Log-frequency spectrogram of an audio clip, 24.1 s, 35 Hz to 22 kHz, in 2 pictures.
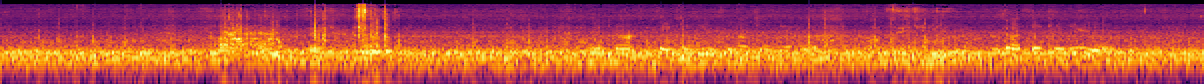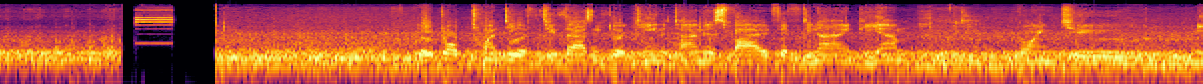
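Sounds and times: car engine and road rumble: 0.0 - 13.3, 14.2 - 24.0
faint voices: 1.5 - 3.6
short electronic beep: 13.4 - 13.8.

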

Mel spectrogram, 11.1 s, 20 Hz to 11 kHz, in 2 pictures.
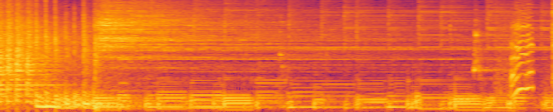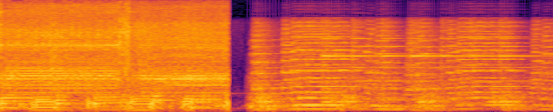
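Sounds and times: music with plucked bass line: 0.6 - 7.8.

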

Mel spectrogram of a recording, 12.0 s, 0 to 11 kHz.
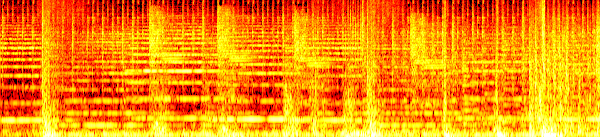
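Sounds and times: dramatic background music: 0.0 - 12.0.

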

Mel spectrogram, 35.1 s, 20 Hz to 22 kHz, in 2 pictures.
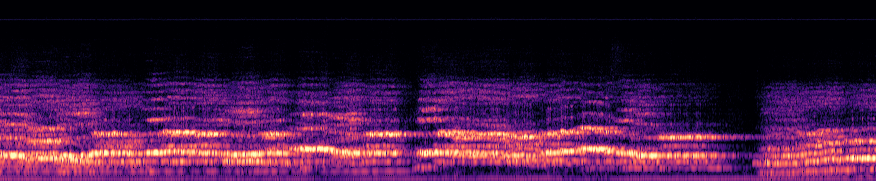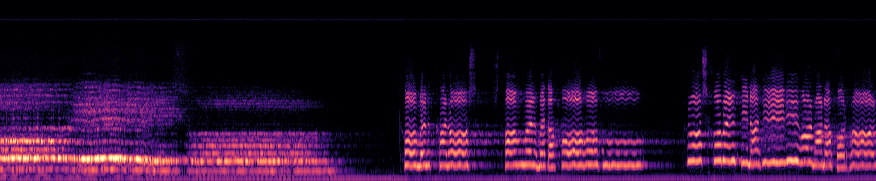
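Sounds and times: choir singing liturgical music: 0.0 - 25.0, 25.6 - 35.0.

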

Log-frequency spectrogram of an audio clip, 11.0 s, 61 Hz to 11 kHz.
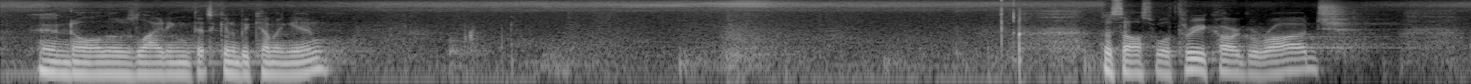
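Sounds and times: insects chirring: 0.0 - 11.0
footsteps on bare floor: 3.0 - 7.3.

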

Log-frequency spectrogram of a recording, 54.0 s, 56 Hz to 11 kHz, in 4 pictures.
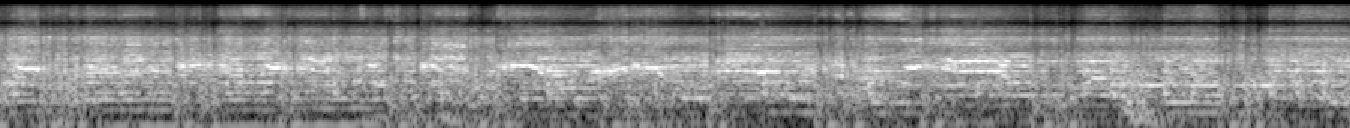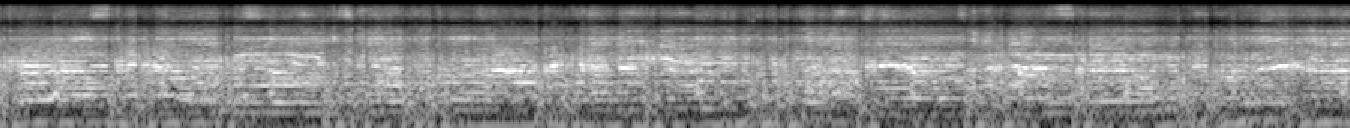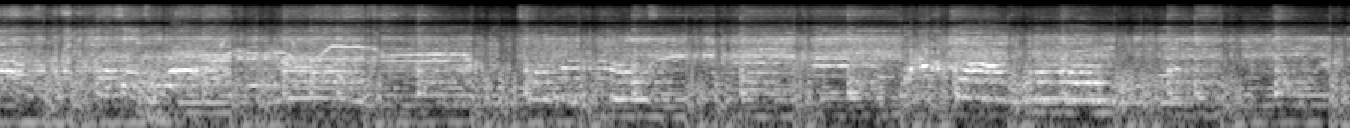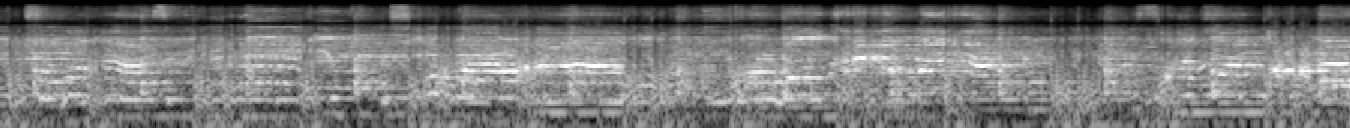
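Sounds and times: live pop-rock band: 0.0 - 54.0
male lead vocal: 0.0 - 54.0.

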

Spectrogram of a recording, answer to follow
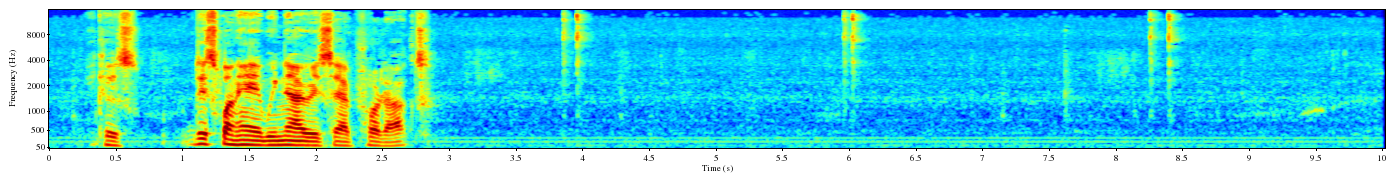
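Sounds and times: low steady hum: 0.0 - 10.0
computer mouse clicks: 3.8 - 4.1, 6.0 - 6.2, 7.6 - 8.6.

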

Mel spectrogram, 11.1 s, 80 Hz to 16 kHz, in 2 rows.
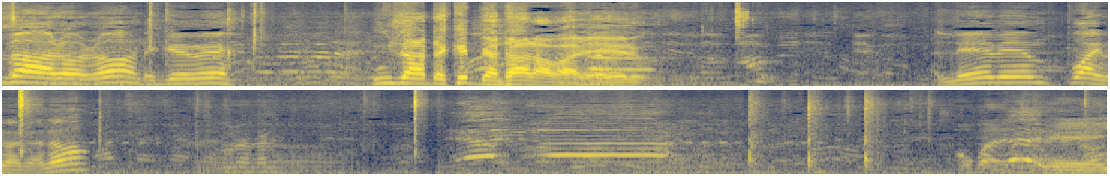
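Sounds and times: faint crowd voices: 0.0 - 11.0.

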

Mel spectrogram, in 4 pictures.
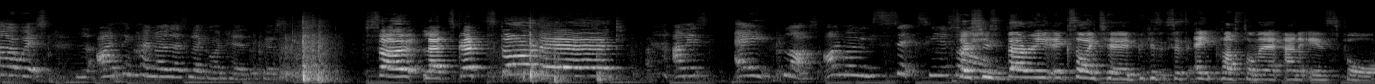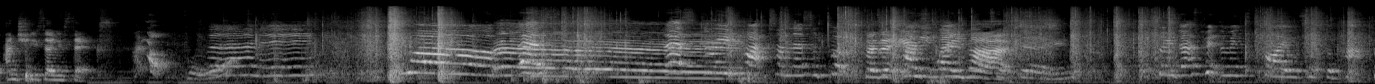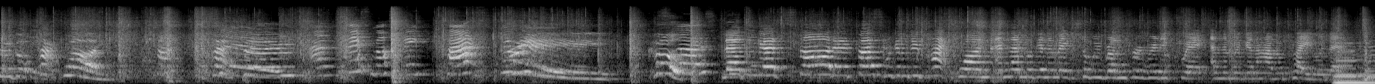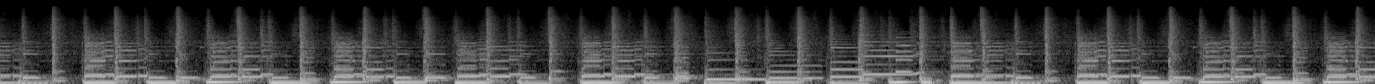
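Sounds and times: girl and woman talking: 0.0 - 17.0, 17.7 - 24.6, 25.2 - 41.1
plastic bags crinkling: 16.2 - 41.1.

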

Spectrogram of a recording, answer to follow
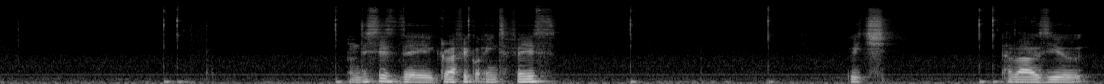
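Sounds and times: faint steady hum: 0.0 - 11.0
computer mouse clicks: 1.6 - 2.2, 3.3 - 3.5, 6.3 - 6.5, 7.6 - 7.8, 9.8 - 10.1.

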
